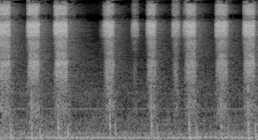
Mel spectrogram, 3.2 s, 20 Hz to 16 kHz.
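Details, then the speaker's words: Massey Ferguson 1200 iPTO clutch pack after rebuild, under an air-line test: short sharp air hisses as the pack is pulsed, plates engaging cleanly and working normally. "you can hear the clutch plates doing what they should do."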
